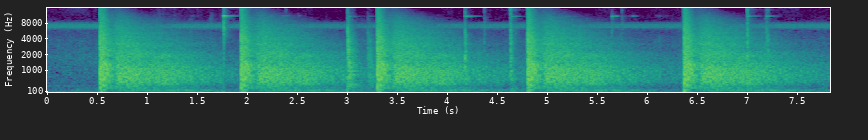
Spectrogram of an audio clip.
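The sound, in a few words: SCCY CPX2 pistol shooting ten rounds one-handed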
